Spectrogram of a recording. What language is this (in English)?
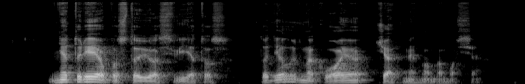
Lithuanian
